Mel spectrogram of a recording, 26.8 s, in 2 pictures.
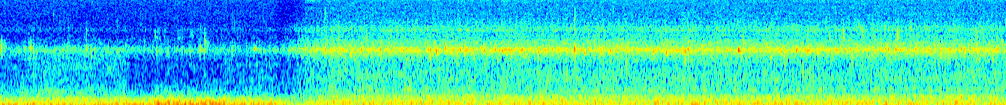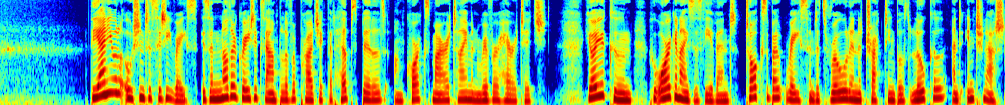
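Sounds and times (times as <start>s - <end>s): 
underwater river sounds at Proby's Quay and Sullivan's Quay: 0.0s - 14.5s
speech: 14.6s - 26.7s.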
